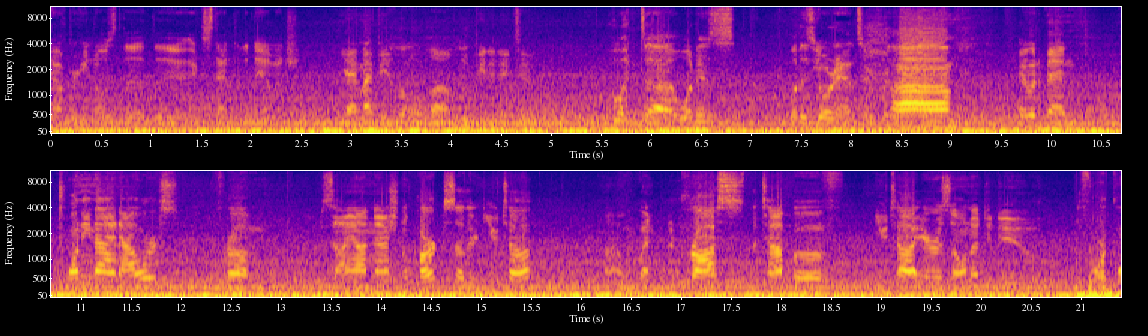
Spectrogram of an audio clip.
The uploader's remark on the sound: In the truck on the adventure across North Dakota.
